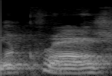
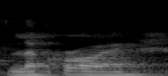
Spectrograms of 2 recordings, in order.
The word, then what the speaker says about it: LaCroix: crummy okay thank you i've been calling it lacrosse and my son hit me up the other day he was like mom that's not called lacrosse you're pronouncing it wrong is what lacroix lacroix my bad y'all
